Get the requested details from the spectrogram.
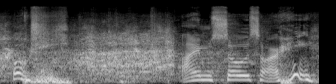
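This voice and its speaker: A man's voice under loud background noise. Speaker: comedian and magician. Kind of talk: live stand-up comedy magic show. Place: stage. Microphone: handheld.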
